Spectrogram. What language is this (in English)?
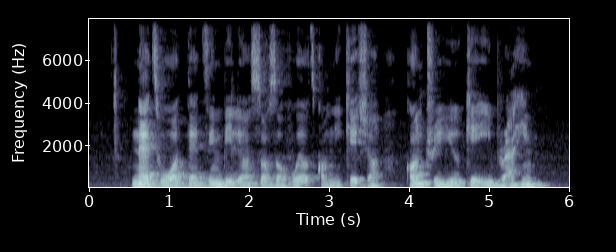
Nigerian Pidgin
